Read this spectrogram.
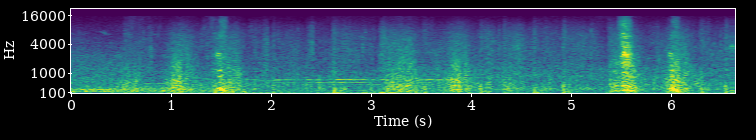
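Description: Footsteps swish through dry grass.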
